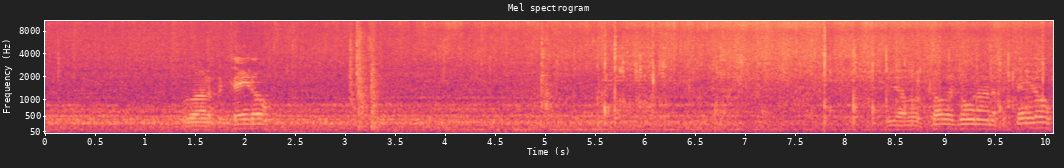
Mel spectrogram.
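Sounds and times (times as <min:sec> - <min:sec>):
potatoes sizzling in a skillet: 0:00.0 - 0:10.0.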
